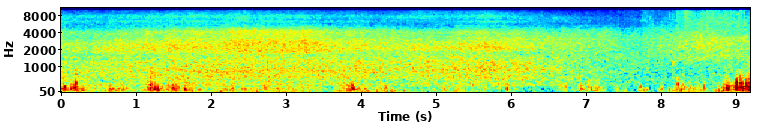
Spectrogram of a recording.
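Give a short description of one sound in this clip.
Wind blows steadily and gusts against the microphone outdoors.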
